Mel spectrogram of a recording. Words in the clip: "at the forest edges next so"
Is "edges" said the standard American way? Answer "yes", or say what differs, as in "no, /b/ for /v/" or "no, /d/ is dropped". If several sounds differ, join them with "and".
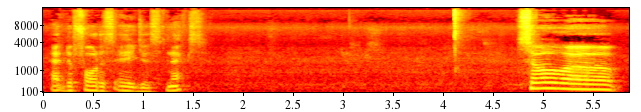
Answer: no, /s/ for /z/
